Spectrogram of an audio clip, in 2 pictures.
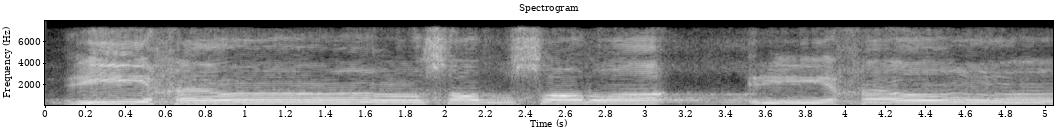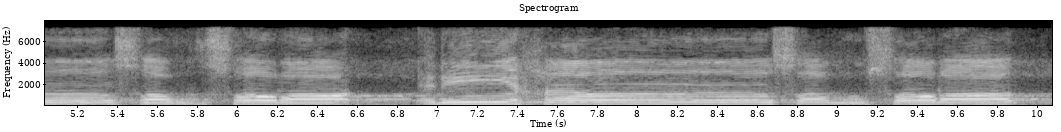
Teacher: شوف الغنه كبيره ازاي، شوف سمينه ازاي، مفخمه ازاي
